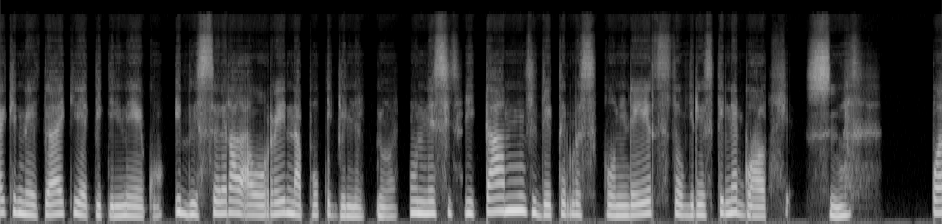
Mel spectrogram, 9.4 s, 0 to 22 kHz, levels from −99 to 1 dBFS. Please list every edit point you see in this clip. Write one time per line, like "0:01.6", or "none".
0:04.1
